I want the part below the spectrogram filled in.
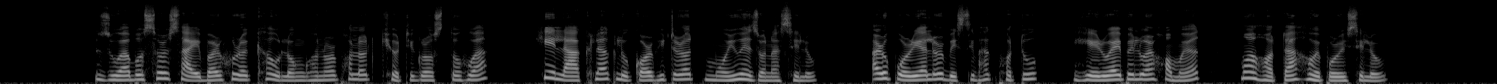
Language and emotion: Assamese, sad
